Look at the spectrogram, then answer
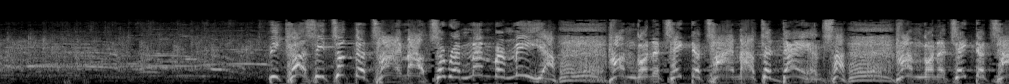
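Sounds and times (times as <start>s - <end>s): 
audience clapping: 0.0s - 3.6s
speech: 2.7s - 10.0s.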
